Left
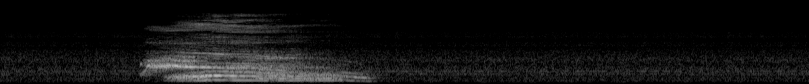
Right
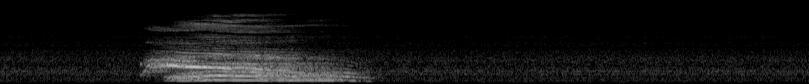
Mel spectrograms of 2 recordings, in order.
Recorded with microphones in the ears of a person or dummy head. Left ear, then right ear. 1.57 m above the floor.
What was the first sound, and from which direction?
A scream, centre (ahead or behind).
